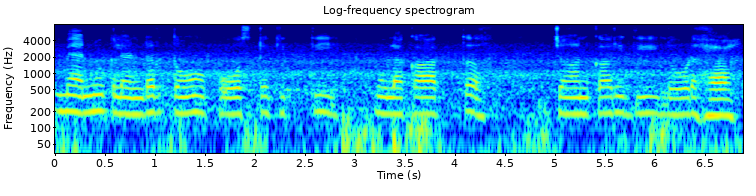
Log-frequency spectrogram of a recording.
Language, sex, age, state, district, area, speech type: Punjabi, female, 30-45, Punjab, Pathankot, rural, read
